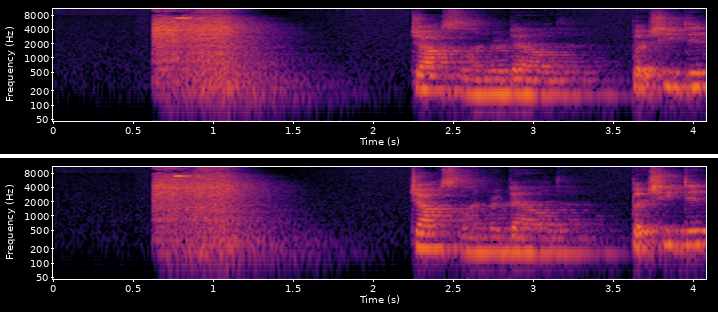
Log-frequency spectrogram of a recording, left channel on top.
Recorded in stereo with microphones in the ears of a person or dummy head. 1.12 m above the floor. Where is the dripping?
5° left (ahead or behind), 0.8 m.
